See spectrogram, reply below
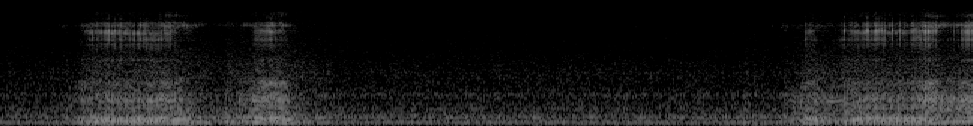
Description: My cat Nala has allergies as she's a purebred siamese, so she snores really loudly.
